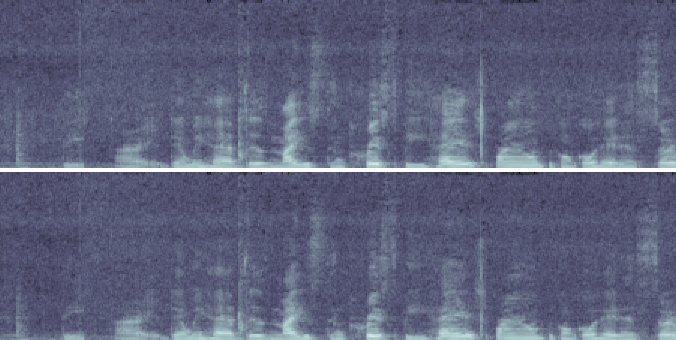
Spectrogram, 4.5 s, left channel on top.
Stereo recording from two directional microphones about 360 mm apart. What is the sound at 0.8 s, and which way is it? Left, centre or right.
Speech, centre.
